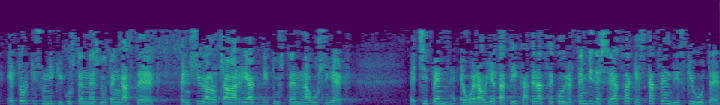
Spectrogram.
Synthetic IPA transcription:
e̞t̪o̞ɾkisunikikust̪e̞nːezd̪ut̪e̞ŋɡast̪e̞ːkpe̞nsio̞alo̞t͡ʃaɣ̞ariakd̪it̪ust̪e̞nːaɣ̞usie̞k | e̞t͡ʃipe̞ne̞ɣe̞ɾauje̞t̪at̪ikat̪e̞ɾat͡se̞ko̞iɾt̪e̞mbið̞e̞se̞at͡sake̞skat͡se̞nd̪iskiɣ̞ut̪e̞

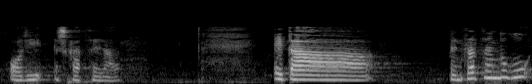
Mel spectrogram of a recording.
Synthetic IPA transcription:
o̞ɾie̞skat͡se̞ɾa | e̞t̪a | pe̞nt͡sat͡se̞nd̪uɣu

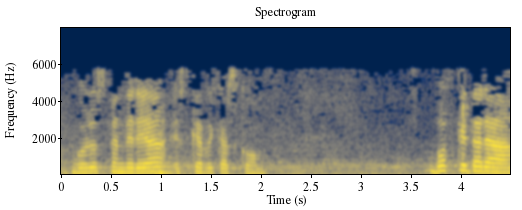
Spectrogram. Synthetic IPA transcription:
ɡo̞ɾo̞spe̞nd̪eɾe̞aʔe̞ske̞rikasko̞ | bo̞ske̞t̪aɾa

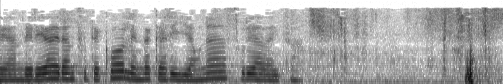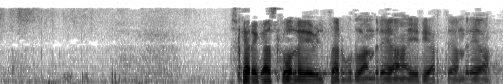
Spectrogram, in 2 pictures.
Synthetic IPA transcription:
eand̪eɾeae̞ɾant͡sut̪e̞ko̞le̞nd̪akaɾiʝawnasuɾe̞að̞ajt͡sa | e̞ske̞rikasko̞le̞ɣe̞β̞ilt͡saeɾβuɾuand̪ɾe̞aiɾiaɾt̪e̞and̪ɾe̞a

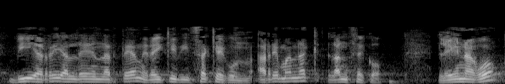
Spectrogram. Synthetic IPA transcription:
bie̞riald̪e̞ːnaɾt̪e̞ane̞ɾajkiðit͡sake̞ɣ̞una̰re̞manaklant͡se̞ko̞ | le̞ːnaɣ̞o̞

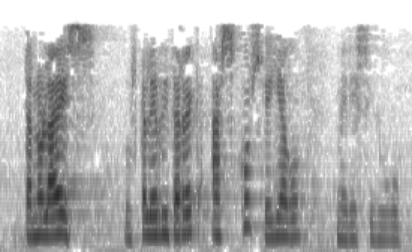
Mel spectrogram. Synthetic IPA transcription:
t̪ano̞lae̞s | e̞wskale̞rit̪arekasko̞zɡe̞jaɣ̞o̞ | me̞ɾe̞siðuɣu

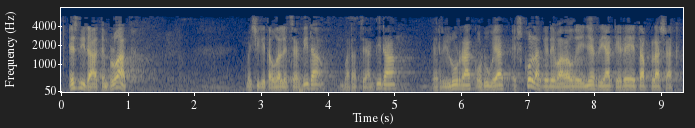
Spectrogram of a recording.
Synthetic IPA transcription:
e̞zd̪iɾat̪e̞mplo̞ak | bajsike̞t̪auð̞ale̞t͡se̞ak̚d̪iɾaβaɾat͡se̞ak̚d̪iɾa | e̞rilurako̞ɾuβ̞e̞ake̞sko̞lake̞ɾe̞βað̞awðe̞iʎe̞riake̞ɾe̞ːt̪aplasak

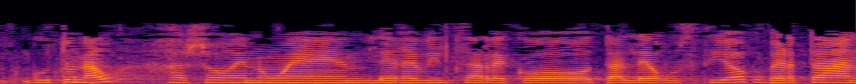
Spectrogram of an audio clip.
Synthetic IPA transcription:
ɡut̪unawʝaʃo̞ɣ̞e̞nue̞nle̞ɣ̞e̞β̞ilt͡sare̞ko̞t̪ald̪e̞ɣ̞ust̪io̞kbe̞ɾt̪an

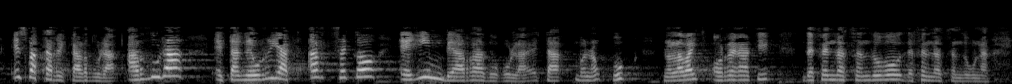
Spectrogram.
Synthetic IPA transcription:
e̞zβakarikaɾðuɾaːɾðuɾae̞t̪ane̞wriakaɾt͡se̞ko̞e̞ɣ̞imbe̞araðuɣ̞ulae̞t̪abweno̞ɣuk | no̞laβ̞ajt̪o̞re̞ɣ̞at̪ik̚ | d̪e̞fe̞nd̪at͡se̞nd̪uɣud̪e̞fe̞nd̪at͡se̞nd̪uɣuna

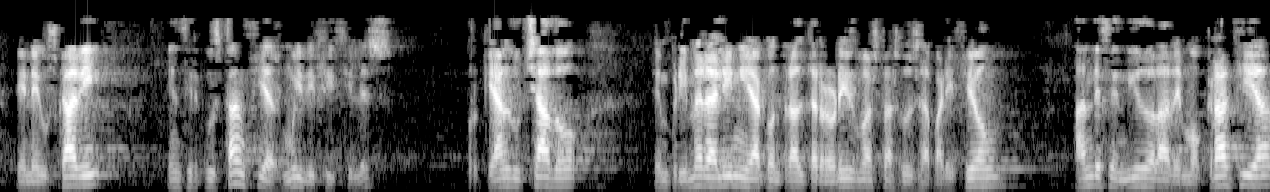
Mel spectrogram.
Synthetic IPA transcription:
e̞ne̞wskaði | e̞n̟θiɾkust̪anθjazmuijðifiθile̞s | po̞ɾke̞anlut͡ʃað̞o̞ | e̞mpɾime̞ɾalinjako̞nt̪ɾaelt̪e̞ro̞ɾizmo̞ast̪asuð̞e̞sapaɾiθjo̞ŋ | and̪e̞fe̞nd̪ið̞olaðe̞mo̞kɾaθja

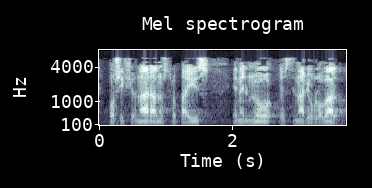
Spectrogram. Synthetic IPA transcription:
po̞siθjo̞naɾanwe̞st̪ɾopais | ene̞lnwe̞βoesθe̞naɾjoɣlo̞β̞al

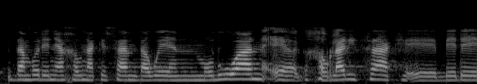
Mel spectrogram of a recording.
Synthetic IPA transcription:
d̪ambo̞ɾene̞aʝawnake̞sand̪awe̞nmo̞ðuanʝawɾlaɾit͡sakbe̞ɾe̞

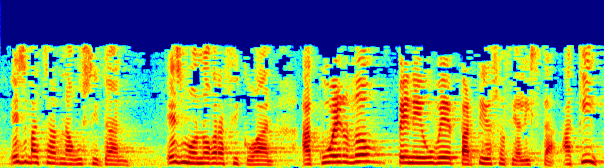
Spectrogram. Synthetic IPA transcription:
e̞zβat͡sarnaɣ̞usit̪an | e̞zmo̞no̞ɣ̞ɾafiko̞anakwe̞ɾð̞o̞pe̞neuβ̞e̞paɾt̪iðoso̞θjalist̪aʔaki

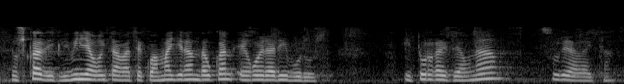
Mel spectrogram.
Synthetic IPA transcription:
e̞wskað̞ikbimiʎao̞ɣ̞e̞jt̪aβ̞at̪e̞ko̞amaje̞ɾand̪awkane̞ɣ̞o̞e̞ɾaɾiβuɾus | it̪uɾɣajzd̪eawna | suɾe̞aβajt͡sa

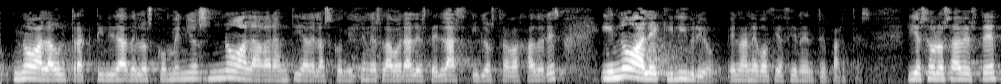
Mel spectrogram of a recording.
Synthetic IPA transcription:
no̞alault̪ɾaːkt̪iβiðaðe̞lo̞sko̞mbe̞njo̞zno̞alaɣ̞aɾant̪iað̞e̞lasko̞nd̪iθjo̞ne̞zlaβo̞ɾale̞zðe̞lasilo̞st̪ɾaβ̞aχaðo̞ɾe̞sino̞ale̞kiliβɾjo̞e̞̰nlane̞ɣ̞o̞θjaθjo̞ne̞nt̪ɾe̞paɾt̪e̞̥s | ie̞so̞lo̞saβe̞ust̪e̞θ

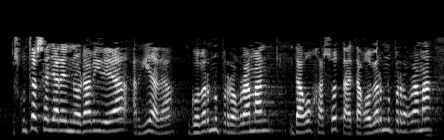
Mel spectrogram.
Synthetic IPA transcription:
e̞skunt͡sasaʎaɾe̞nːo̞ɾaβ̞iðe̞aʔa̰ɾɣiað̞aɣo̞β̞e̞ɾnupɾo̞ɣɾamand̪aɣ̞o̞ʝaso̞t̪ae̞t̪aɣ̞o̞β̞e̞ɾnupɾo̞ɣ̞ɾama

